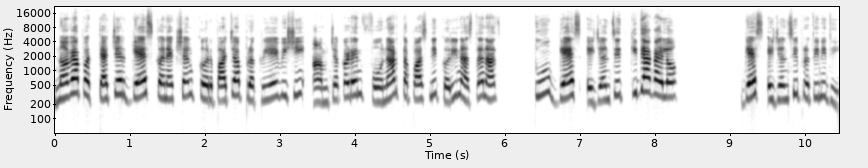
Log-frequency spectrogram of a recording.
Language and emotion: Goan Konkani, angry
